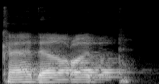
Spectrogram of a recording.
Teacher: ketika taknya disukunkan, keluarnya sedikit saja, keluar hamusnya sedikit saja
